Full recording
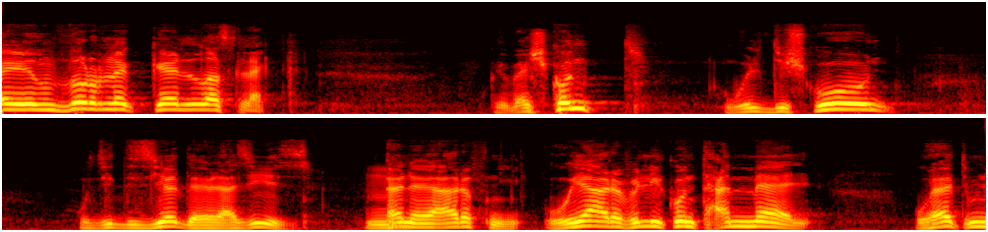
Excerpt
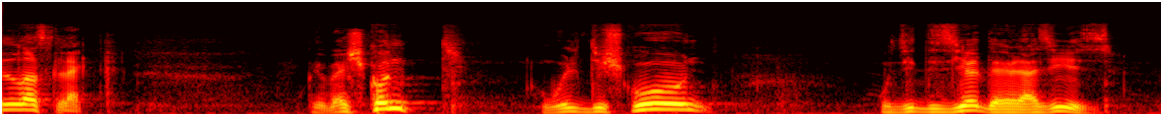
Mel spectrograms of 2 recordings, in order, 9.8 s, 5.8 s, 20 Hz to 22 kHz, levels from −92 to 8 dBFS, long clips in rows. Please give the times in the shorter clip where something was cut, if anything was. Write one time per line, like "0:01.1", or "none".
none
